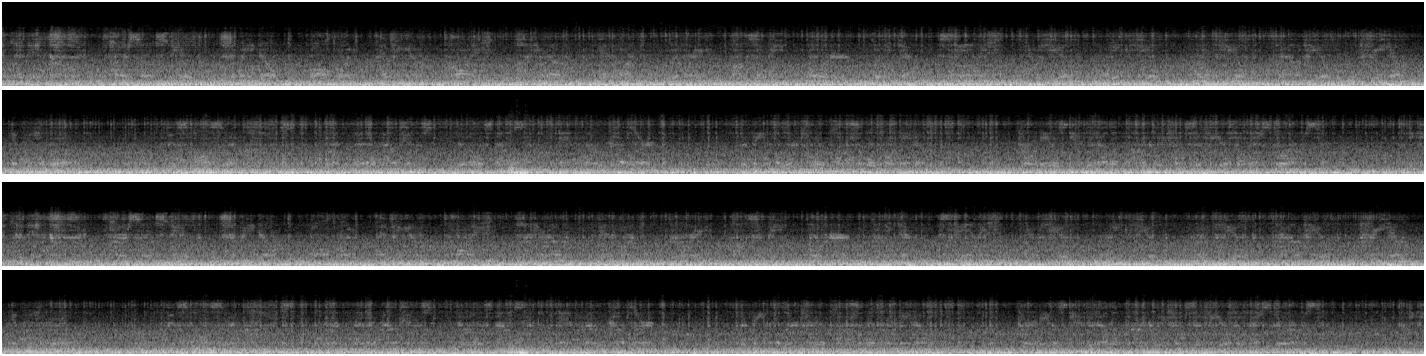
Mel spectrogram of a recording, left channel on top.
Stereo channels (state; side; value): normal; both; correlation 0.85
